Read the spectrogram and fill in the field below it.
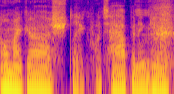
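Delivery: low, understated retold bewilderment; mutedly baffled, quoting your past self; bewildered. Kids watching Mike's breakdown, mildly bewildered. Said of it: "not sure what to do".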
